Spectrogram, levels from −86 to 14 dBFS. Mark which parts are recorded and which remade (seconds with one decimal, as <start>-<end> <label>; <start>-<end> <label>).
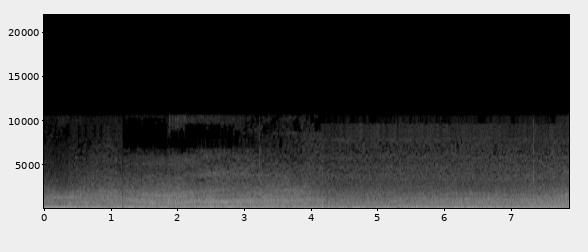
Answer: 0.0-7.9 recorded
